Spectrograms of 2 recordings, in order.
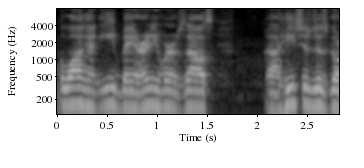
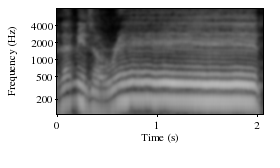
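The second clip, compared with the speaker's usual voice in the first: "ori-" held very long, higher; sounding it out; 4 semitones higher, much slower than usual. Acted. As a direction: draw out "ori-" as if teaching a child to read. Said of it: "trying our best to read this to you".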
